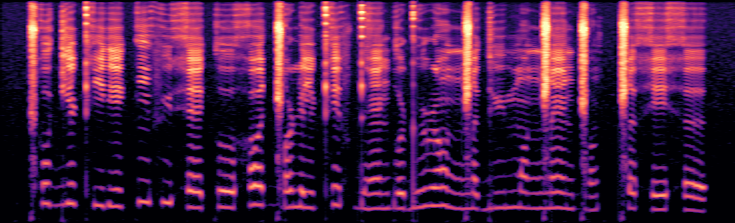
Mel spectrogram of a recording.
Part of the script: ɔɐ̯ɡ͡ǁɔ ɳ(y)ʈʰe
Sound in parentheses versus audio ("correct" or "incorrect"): incorrect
